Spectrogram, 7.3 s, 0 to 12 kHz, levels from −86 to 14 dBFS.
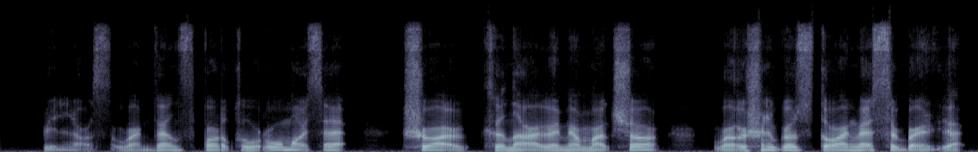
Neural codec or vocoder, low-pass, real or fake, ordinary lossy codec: autoencoder, 22.05 kHz, a latent of 192 numbers a frame, VITS, trained on many speakers; 9.9 kHz; fake; Opus, 32 kbps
